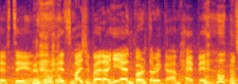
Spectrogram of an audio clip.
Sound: laughs

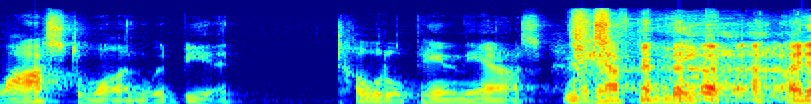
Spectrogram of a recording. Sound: chuckling

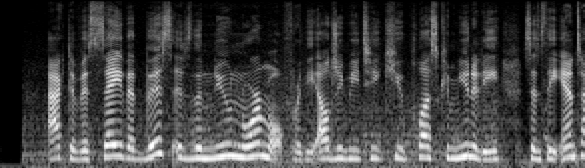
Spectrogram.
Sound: voice-over

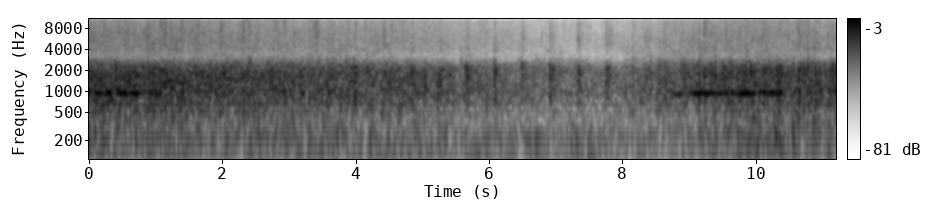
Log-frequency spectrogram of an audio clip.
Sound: cheering and Applause

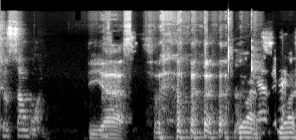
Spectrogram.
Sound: laughs

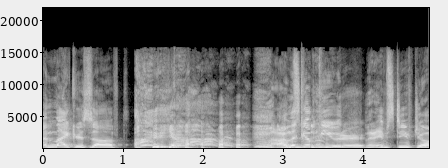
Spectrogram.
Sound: laughing

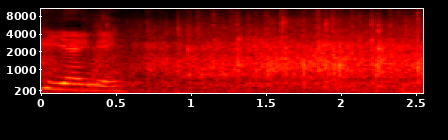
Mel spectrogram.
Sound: applause

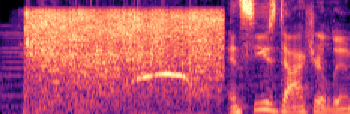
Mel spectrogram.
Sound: screams

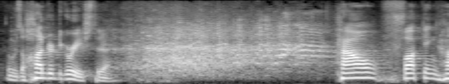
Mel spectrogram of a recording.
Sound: audience laughs

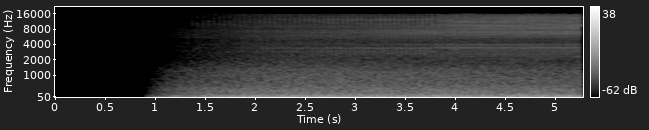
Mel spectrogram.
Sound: insects buzz

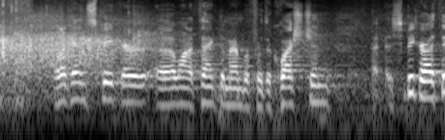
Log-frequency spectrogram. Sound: applause

